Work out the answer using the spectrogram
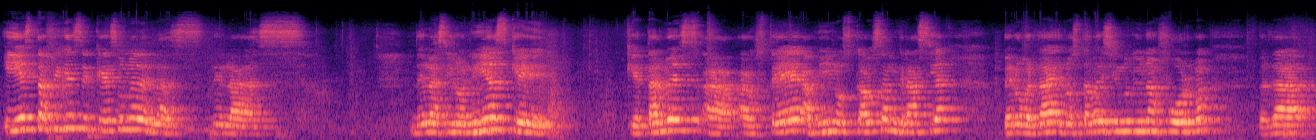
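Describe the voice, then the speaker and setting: A high-pitched woman leads a Bible study lesson, slow and halting, circling back over her words and spelling terms out letter by letter. She is heard from a distance in a very echoey room with faint background noise. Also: darkish tone. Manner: halting, repeats words, tags phrases with "¿verdad?"; spells words out slowly for note-taking. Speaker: Bible class teacher.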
